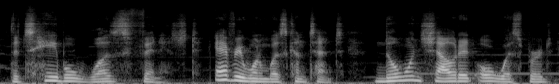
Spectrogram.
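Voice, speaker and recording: A man reading a children's story aloud as narrator, animated and expressive. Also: mid-range voice. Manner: animated, with acted character voices. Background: background music.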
